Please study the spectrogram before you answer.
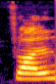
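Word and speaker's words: Fräulein: फ्रॉलेन मतलब होता है in German a title to refer to N unmarried women pronounced as फ्रॉलिन।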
